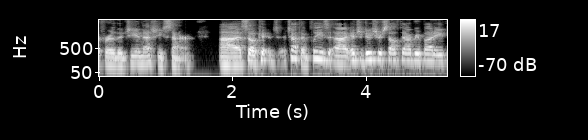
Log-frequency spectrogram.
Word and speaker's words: Chethan: And with me today during this interview will be Chethan Srikant. He's a PhD. Did I pronounce that right? Yeah, Chethan?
